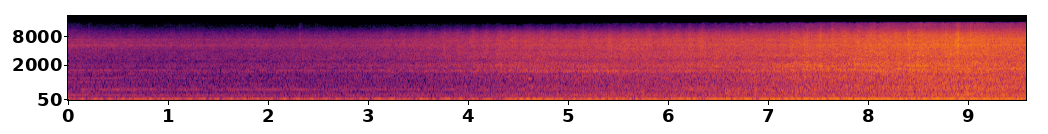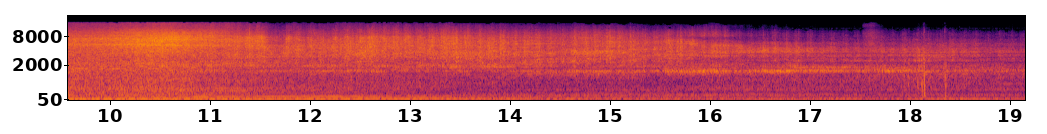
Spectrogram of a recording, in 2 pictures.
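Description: Amtrak passenger train passing alongside the platform: stainless-steel coaches roll by, then a diesel locomotive goes past, its engine drone building to loudest about eight to twelve seconds in and then easing off.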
